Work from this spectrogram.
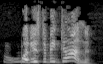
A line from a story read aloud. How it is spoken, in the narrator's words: cried Peterkin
